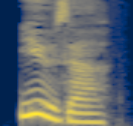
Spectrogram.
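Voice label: "user", British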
